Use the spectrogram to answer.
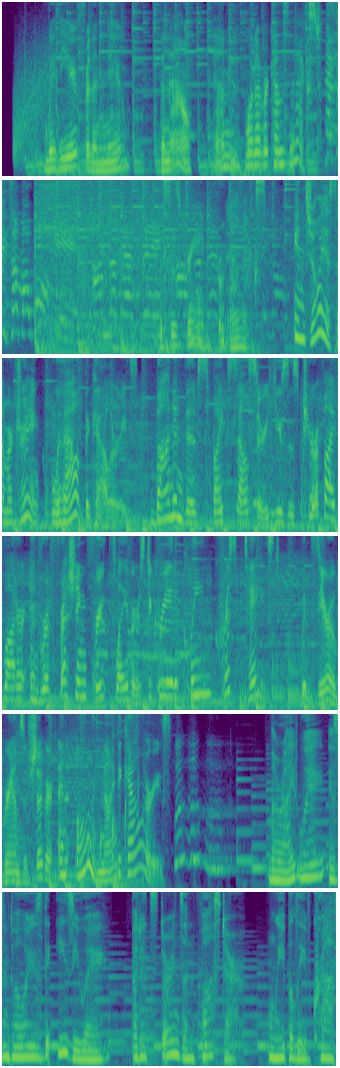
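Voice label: female English US commercial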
